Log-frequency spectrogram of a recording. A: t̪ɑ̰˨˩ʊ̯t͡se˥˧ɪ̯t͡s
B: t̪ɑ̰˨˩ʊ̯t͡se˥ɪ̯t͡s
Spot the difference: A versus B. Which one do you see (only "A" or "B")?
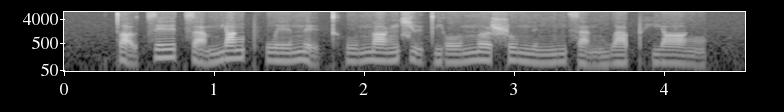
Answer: B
